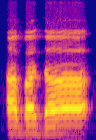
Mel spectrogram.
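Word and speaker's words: آبادًا: تو آبادن، وقفن آبادا، دا پڑھیں گے اس کو وقف میں، آبد نہیں بولیں گے۔ اور دو زبر کی تنوین کے اندر آگے دیکھیں الف لکھا ہوا ہے، تو الف کو ہجے کے اندر بولیں گے بھی نہیں، لیکن وقف میں اس الف دو زبر کو الف سے بدل دیں گے، آبادن وقفن آبادا۔ حمزہ زبر ا، ہا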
